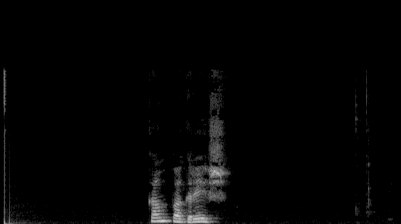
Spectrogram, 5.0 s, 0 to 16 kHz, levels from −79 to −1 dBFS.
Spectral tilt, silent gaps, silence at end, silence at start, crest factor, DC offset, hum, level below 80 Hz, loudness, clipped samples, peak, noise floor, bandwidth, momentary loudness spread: -5 dB/octave; none; 2.2 s; 0.05 s; 20 dB; under 0.1%; none; -62 dBFS; -26 LUFS; under 0.1%; -10 dBFS; -73 dBFS; 11.5 kHz; 17 LU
